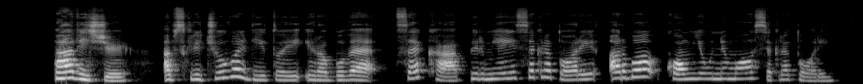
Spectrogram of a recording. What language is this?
Lithuanian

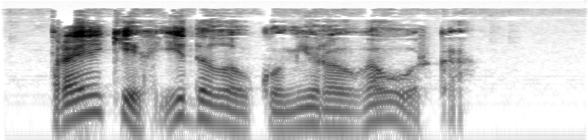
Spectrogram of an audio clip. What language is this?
Belarusian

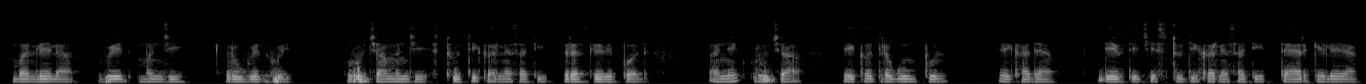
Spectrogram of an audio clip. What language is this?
Marathi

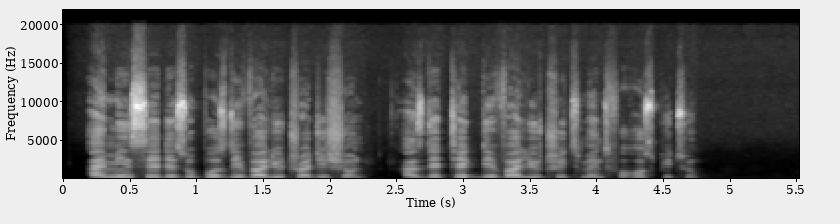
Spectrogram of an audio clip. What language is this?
Nigerian Pidgin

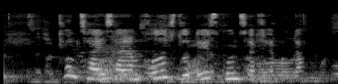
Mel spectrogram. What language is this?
Georgian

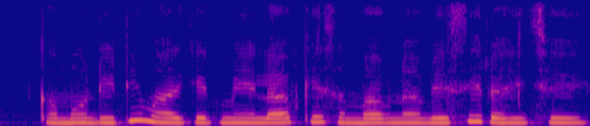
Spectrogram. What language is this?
Magahi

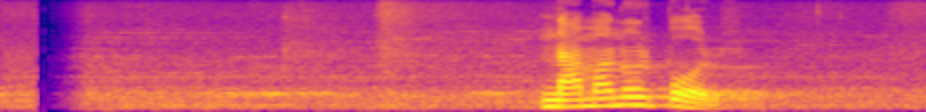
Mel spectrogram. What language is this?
Bangla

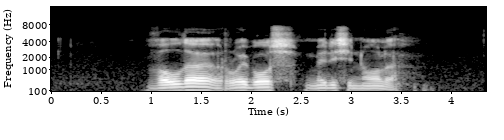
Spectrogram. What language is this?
Afrikaans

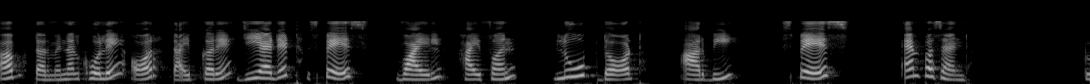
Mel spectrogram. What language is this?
Hindi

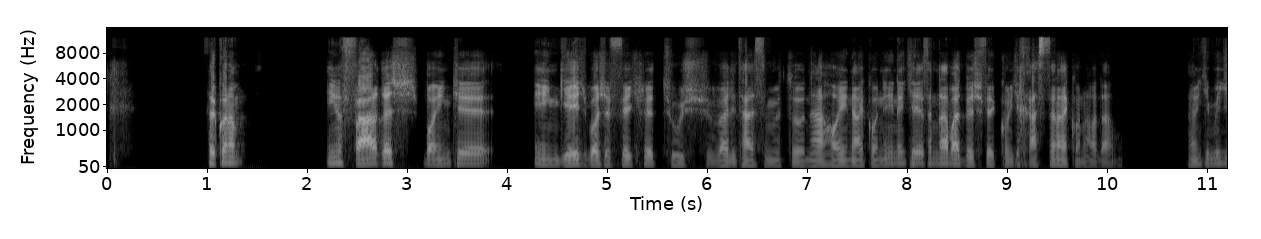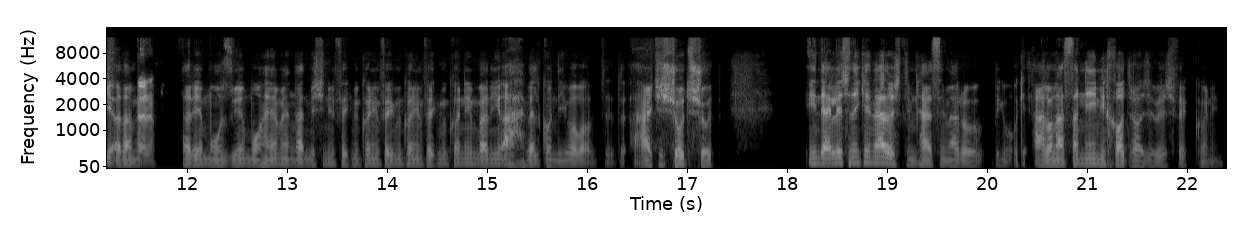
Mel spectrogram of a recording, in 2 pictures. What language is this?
Persian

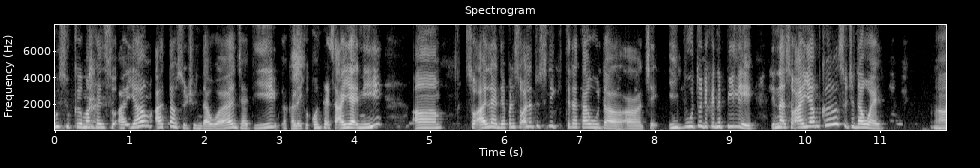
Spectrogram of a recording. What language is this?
Malay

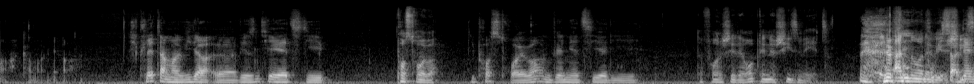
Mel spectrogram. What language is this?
German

